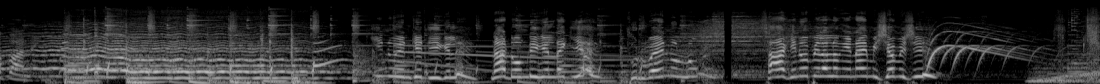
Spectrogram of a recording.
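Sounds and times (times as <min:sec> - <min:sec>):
music: 0:00.0 - 0:08.8, 0:10.3 - 0:11.0.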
